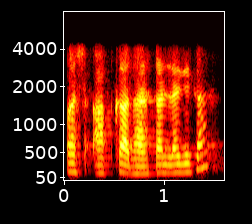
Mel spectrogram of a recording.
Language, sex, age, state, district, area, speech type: Hindi, male, 18-30, Uttar Pradesh, Bhadohi, urban, conversation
